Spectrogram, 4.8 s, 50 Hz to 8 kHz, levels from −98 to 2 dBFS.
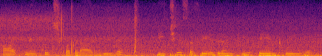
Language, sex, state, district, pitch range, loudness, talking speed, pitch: Hindi, female, Punjab, Pathankot, 205-230 Hz, -20 LUFS, 160 wpm, 215 Hz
